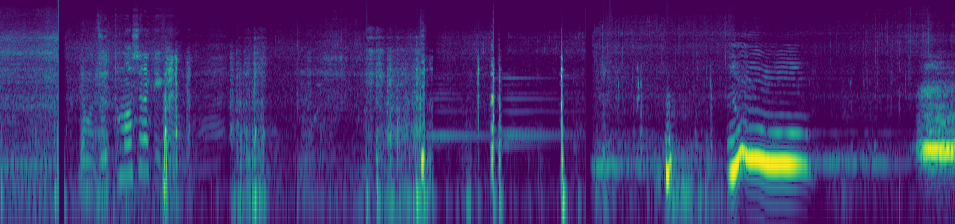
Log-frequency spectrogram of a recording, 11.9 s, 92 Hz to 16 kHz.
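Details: Humpback whale song heard while swimming with whales off Moorea, Tahiti, in September 2022, with a singer present; moaning tonal units rich in harmonics, rising upsweeps and short clicks, broken by quiet gaps.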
